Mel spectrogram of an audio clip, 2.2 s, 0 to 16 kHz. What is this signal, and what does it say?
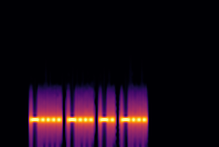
Morse code, heard as a keyed tone, about 44 wpm, 700 Hz. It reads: 6BNB
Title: All Cut Numbers - 4-Digit 45wpm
